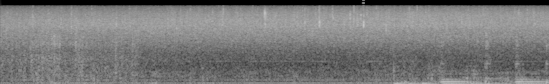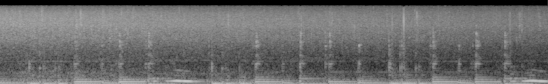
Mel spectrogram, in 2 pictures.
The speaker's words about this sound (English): the final step was to hop into a motorized canoe and cross the mighty Maroni River middle of a tropical rainstorm.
